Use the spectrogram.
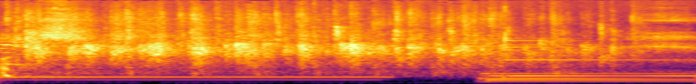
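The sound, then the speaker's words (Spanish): A church audience applauds for Christ during a service, steadily, in a dense, continuous wash of clapping, with sustained keyboard or organ chords held underneath that briefly drop out and return. “Dale palmas a Cristo.”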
